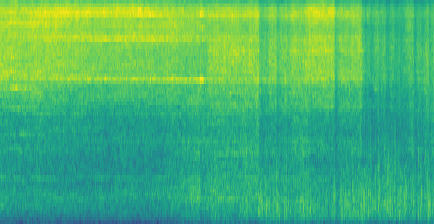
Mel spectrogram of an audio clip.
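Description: Lisbon Remodelado tramcar running on street rails close below: a steady rumbling rush of wheels and running gear, with a faint high whine in the first few seconds. From about five seconds in it turns into a rougher rattling clatter.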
